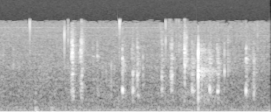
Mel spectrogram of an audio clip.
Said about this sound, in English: We now type in Java space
